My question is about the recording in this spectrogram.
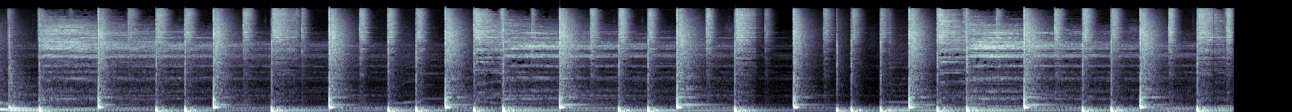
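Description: Recorded drum kit (kick, snare, rack and floor toms, cymbals) playing a beat, with a heavily compressed and distorted parallel crush bus faded up under the dry drums over the first half. Playback stops abruptly near the end.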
